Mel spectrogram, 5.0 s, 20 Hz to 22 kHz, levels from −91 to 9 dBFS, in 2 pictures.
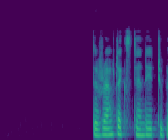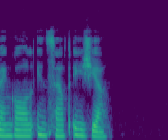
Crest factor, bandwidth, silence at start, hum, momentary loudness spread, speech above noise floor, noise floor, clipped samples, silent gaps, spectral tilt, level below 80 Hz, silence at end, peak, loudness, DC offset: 20 dB; 9.4 kHz; 1.4 s; none; 4 LU; 60 dB; -86 dBFS; under 0.1%; none; -5 dB/octave; -70 dBFS; 0.9 s; -10 dBFS; -27 LUFS; under 0.1%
